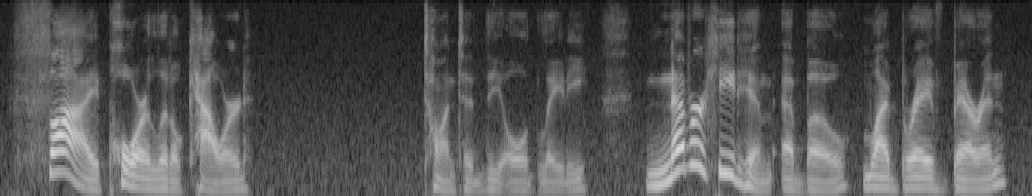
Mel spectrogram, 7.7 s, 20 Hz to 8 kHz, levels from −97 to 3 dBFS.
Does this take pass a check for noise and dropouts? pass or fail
pass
